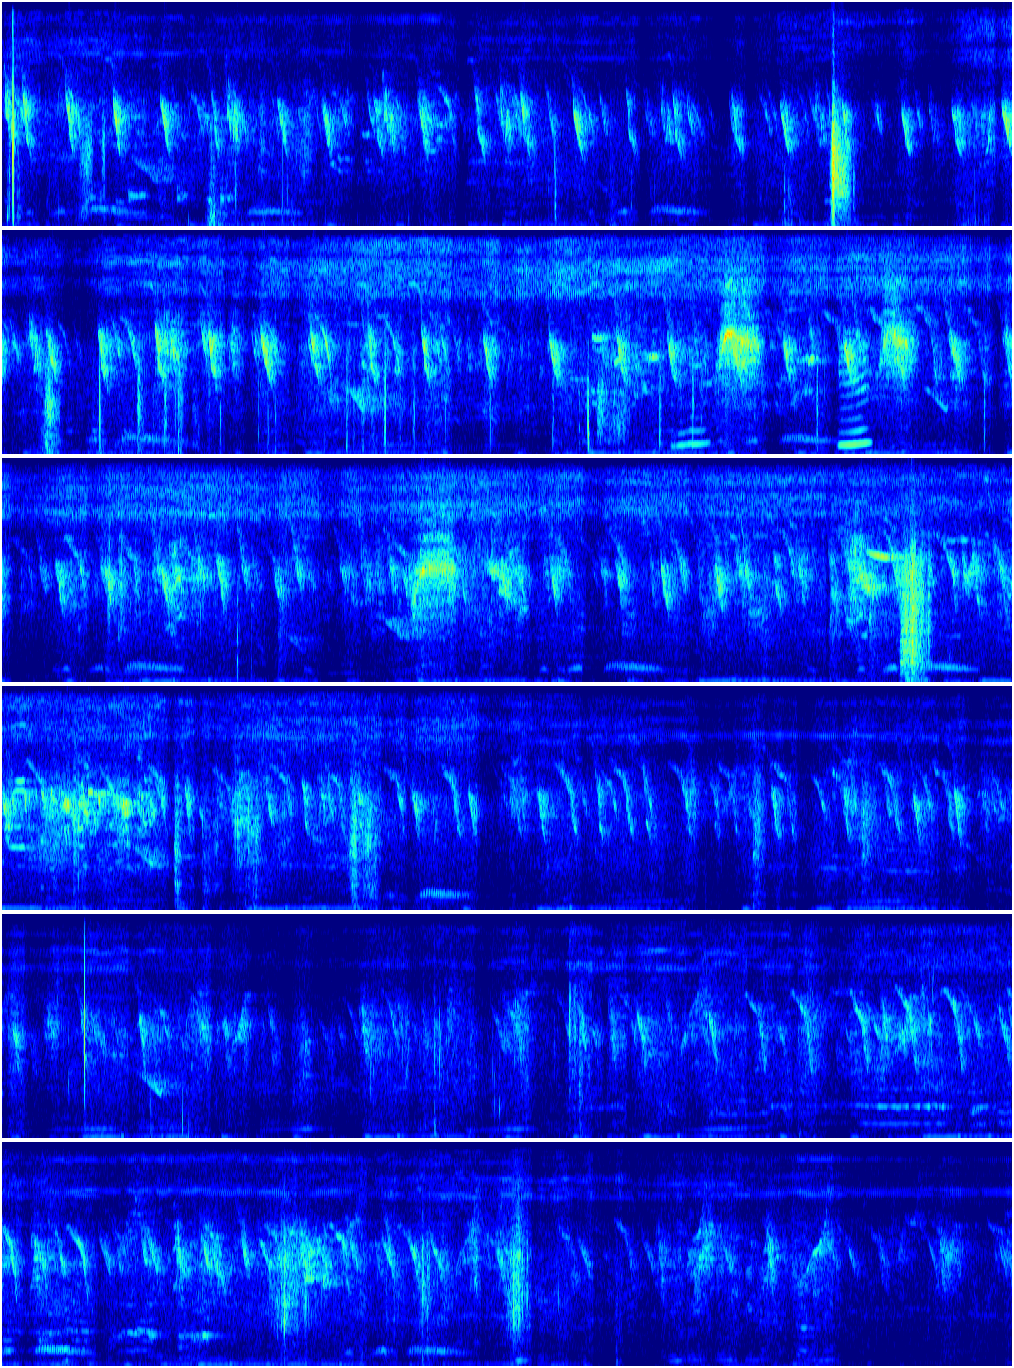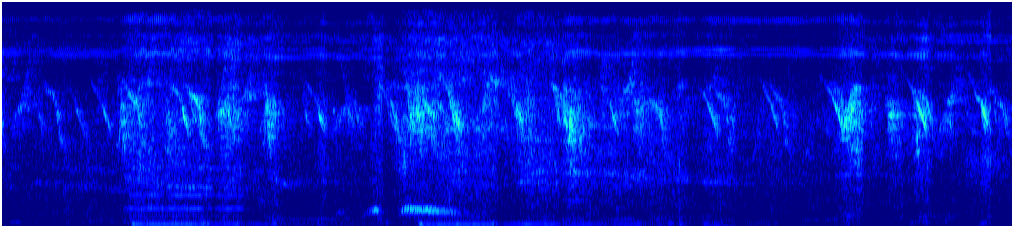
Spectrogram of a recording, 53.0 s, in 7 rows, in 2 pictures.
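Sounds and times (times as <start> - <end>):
birds chirping and calling: 0.0 - 53.0.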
